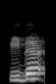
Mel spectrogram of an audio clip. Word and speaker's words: either: Short session के अंदर हम क्या डिस्कस करेंगे कि जो आइदर नाइदर हैं, ओके, इनको वी कैन से द pronunciation of this ईदर एंड नीदर, आइदर एंड नाइदर both are same, so don't be confuse.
